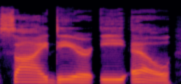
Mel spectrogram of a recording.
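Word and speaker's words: Sideræl: pronounced sai dear eel l.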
